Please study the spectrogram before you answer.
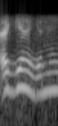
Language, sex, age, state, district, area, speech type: Odia, female, 30-45, Odisha, Cuttack, urban, conversation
